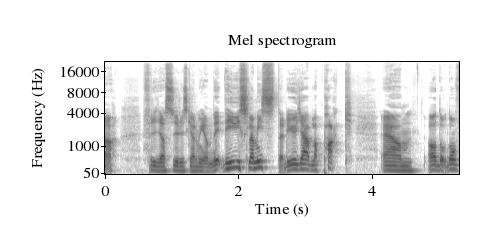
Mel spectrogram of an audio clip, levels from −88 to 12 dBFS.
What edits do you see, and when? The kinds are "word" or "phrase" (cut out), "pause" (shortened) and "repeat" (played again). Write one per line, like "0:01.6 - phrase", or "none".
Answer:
none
